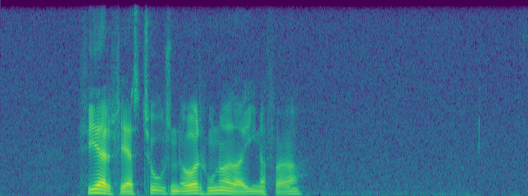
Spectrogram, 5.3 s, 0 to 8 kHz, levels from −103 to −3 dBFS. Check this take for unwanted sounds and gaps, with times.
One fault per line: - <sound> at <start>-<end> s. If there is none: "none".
none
